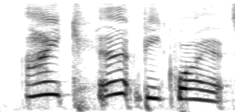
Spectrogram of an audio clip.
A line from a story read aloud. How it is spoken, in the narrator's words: screamed Wilbur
